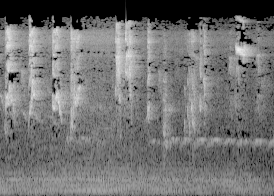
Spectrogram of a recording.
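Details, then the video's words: A Jalak Rio myna sings busily as a lure for other Rio birds: a string of harsh squawky chips and scratchy notes, then softer bursts and a final high whistle, over low background noise. "JALAK RIO GACOR untuk pancingan RIO RIO BAHAN OMBYOKAN & MALAS BUNYI"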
